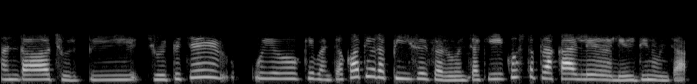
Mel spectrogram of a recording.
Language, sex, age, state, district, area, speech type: Nepali, female, 18-30, West Bengal, Darjeeling, rural, conversation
